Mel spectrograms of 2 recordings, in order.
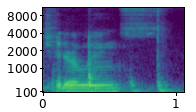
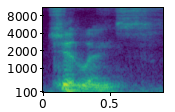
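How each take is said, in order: First: The word is said in full, three syllables. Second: The word is shortened to two syllables. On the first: The speaker calls it wrong. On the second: The speaker calls it right.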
